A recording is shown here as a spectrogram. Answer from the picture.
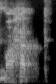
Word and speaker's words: Mahat: Which one is right? So it is Mahat.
